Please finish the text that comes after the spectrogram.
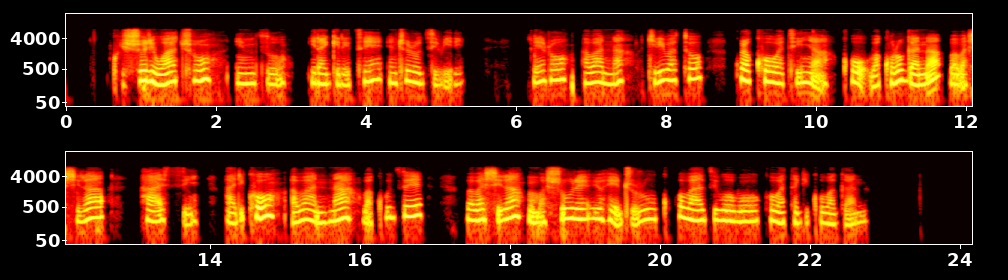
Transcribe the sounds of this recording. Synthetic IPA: kwiːʃuːɾiwaːt͡ʃuinzu | iɾaɡe̞ɾe̞t͡se̞int͡ʃuɾo̞ziβḭɾi | ɾe̞ɾo̞aβaːnaβakʰiɾiβatʰo̞ | kuɾakʰo̞βatʰiːɲa̰kʰo̞̰βakʰo̞ɾoɡana̰βa̰βa̰ʃiɾa | haːsi | haɾikʰo̞aβaːnaβa̰kʰuze̞ | βaβaʃiɾamumaʃuːɾe̞jo̞ɦe̞ːd͡ʒṵɾuku̥ko̞βaziβo̞ːβo̞kʰo̞βatʰaɡikʰoβaɡa̰na

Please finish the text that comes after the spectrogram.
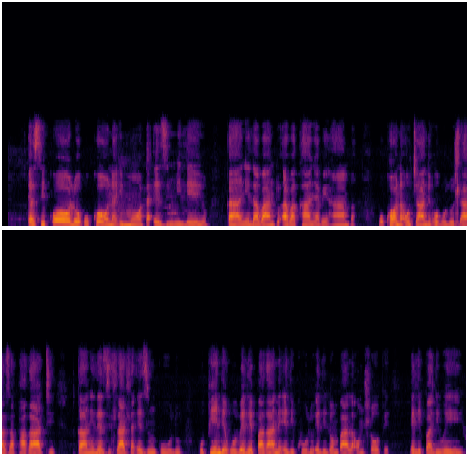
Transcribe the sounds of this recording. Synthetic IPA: esiɣɔlɔɣukʰɔnaʔimɔtʼaʔezimilɛjɔ | ɣaɲɛlaβantʼuʔaβakʰaɲaβɛhaːmbʱa | ɣukʰɔnaʔut͡ʃʼaniʔoβuluɬazapʰaɣatʰi | ɣaɲɛleziɬaɬaʔeziŋkʼuːlu | ɣupʰindʱɛɣuβɛlɛb̥ʱaɣanɛʔelikʰuluelilom̩βala̰ʔo̰m̩ɬɔpʰɛ | elib̥ʱaliwɛːjɔ

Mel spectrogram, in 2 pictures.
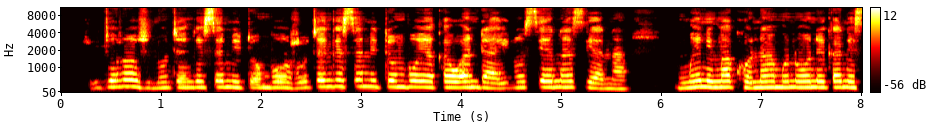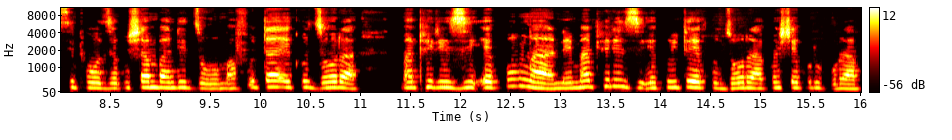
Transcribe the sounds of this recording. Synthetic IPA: ʐito̞ɾo̞ʐino̞te̞ŋɡe̞semito̞mbo̞ʐote̞ŋɡe̞semito̞mbo̞jakawandaino̞sijanasijana | umwe̞nimwakʰo̞namuno̞ːne̞kane̞sipʰo̞d͡ze̞kuʃambandid͡zo̞mafutae̞kud͡zo̞ɾa | mapʰiriziʔe̞k̚umwane̞mapʰiɾizie̞kuitakud͡zo̞ɾakwe̞ʃe̞kurikuraːp̚a

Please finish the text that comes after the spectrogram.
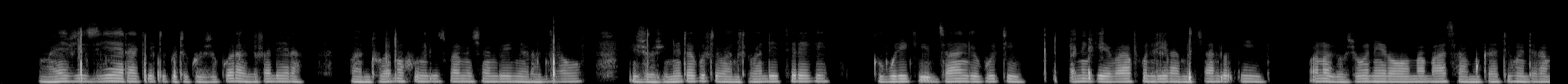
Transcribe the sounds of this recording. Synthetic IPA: maiviziaɾakitikutikuʐikoɾaʐepaɗe̞ɾa | ʋantʰuʋano̞fundiswamiʃando̞je̞ɲaɾad͡zaʋo̞iʐo̞ʐino̞itakutiʋantʰuʋaɗe̞t͡se̞ɾe̞k̬e̞ | kuɓuɗikʰḭd͡zaŋɡe̞kutiʋane̞ŋɡe̞ʋafundiɾamiʃando̞̰ʔiji | ʋa̰no̞zo̞ʐio̞ne̞ɾwaomaɓasamukatimwe̞ndeɾa

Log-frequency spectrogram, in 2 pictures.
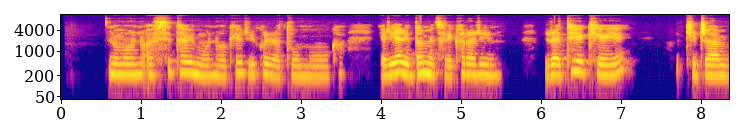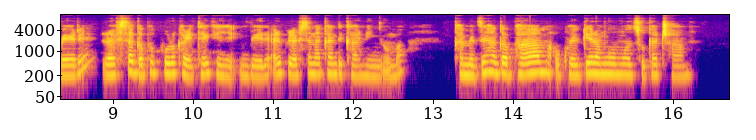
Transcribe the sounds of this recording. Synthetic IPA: numuːn̥huʔafi̥setʰaβimuːn̥okʰeɾiɾikʰo̞ɾiɾatʰoːmuːkʰa | jaɾijaɾido̞me̞t͡se̥aɾikʰaɾaɾino | ɾiɾatʰekʰeje̞ | kʰid͡ʒaːmbe̞ɾe̞ɾiɾafi̥seaɡapapʰuɾokaɾitʰekʰe̞jeʔimbe̞ɾeʔa̰ɾiko̞ɾiɾafi̥se̞nakaːndikʰaːn̥iɲṵma | kʰame̞d͡zeŋhaɡapʰamaʔukwe̞ːbɡe̞ɾamŋumŋuːt͡suɡat͡ʃama

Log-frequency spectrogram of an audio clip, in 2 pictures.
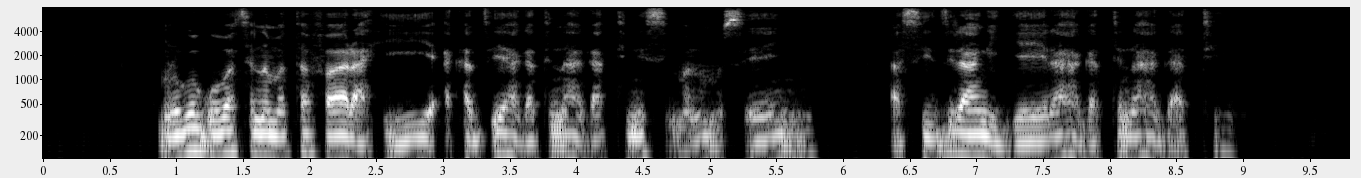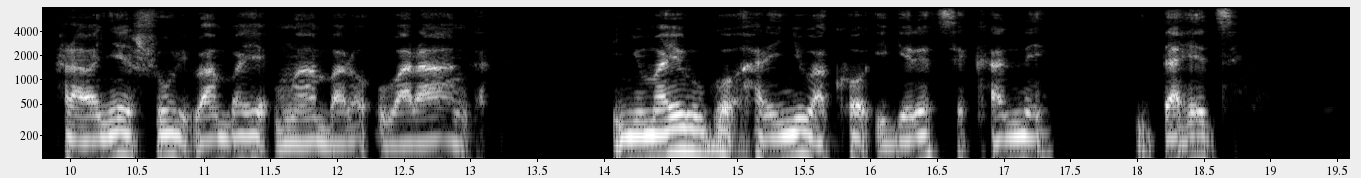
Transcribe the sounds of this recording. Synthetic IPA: mṵɾuɡwo̞ɡwuːβat͡se̞namatafaɾahije̞ʔakʰazijehaɡatinahaɡatʰinisima̰numuse̞ɲi | a̰siziɾaːŋɡiɟe̞ːɾahaɡatinahaɡa̰tʰi | haɾaβaɲe̞ːʃuɾḭβaːmbaje̞ʔumŋaːmbaɾo̞ʔuβaɾaːŋɡa | iɲumajuɾuɡo̞̰haɾiɲuβakʰo̞̰ʔiɡe̞ɾe̞t͡se̞kʰane̞ | ḭd̥ahe̞ze̞̥

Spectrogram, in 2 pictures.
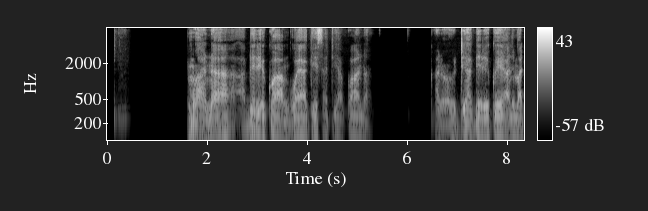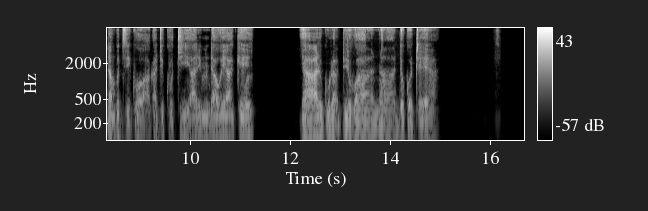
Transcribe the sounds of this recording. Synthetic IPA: mwanaːɓe̞ɾe̞kwaŋɡuʋwajake̞isatijakwana | kanakutiaɓe̞ɾe̞kwe̞ane̞matambud͡ziko̞akatikutiaɾimundaujake̞ | jaːrikurapirwanadʱo̞kote̞ːra

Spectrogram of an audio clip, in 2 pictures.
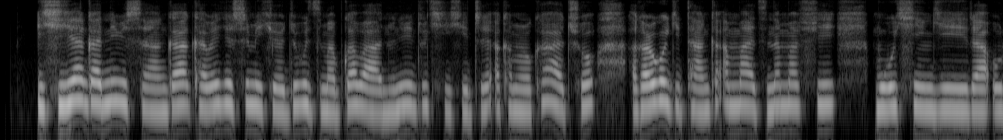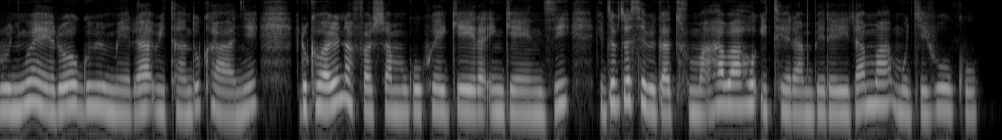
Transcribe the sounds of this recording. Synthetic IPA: ikijaɡaniβiʃaːŋɡakʰaβeɲeʃimikiɾo̞vɟuβuzimabɡaβaːn̥huniβidukʰicid͡ʒe̞ʔakamaɾo̞kʰaːt͡ʃo̞akaβuɡoɡitʰaːŋɡaʔamaːzinamafimuβukʰiːŋɡiɾaʔuɾuɲwe̞ːɾo̞ɡwiβime̞ɾaβitʰaːndukʰaɲe̞ɾukaβaɾiɾonafaʃamuɡukwe̞ːɡe̞ɾaʔiŋɡe̞ːnziːvjo̞vjo̞ːse̞βiɡatʰumaɦaβaɦo̞ʔitʰe̞ɾambe̞ɾe̞ɾiɾamamuɟiɦuɡu

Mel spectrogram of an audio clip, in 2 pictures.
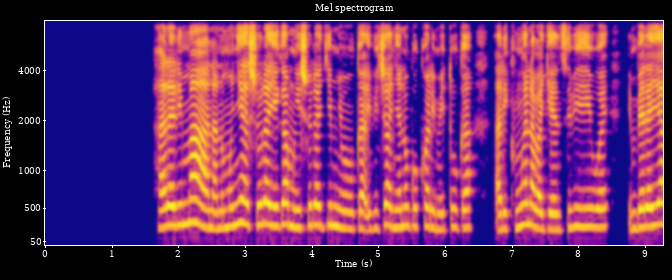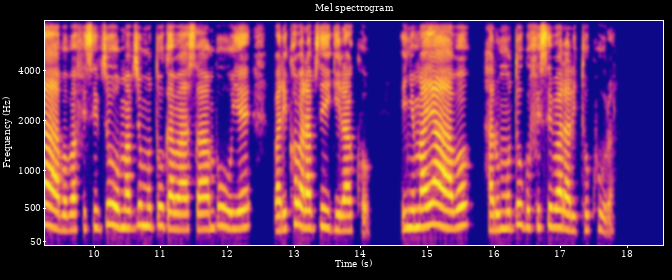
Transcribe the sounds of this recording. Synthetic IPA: haɾe̞ɾimaːnanumuɲe̞ːʃuːɾe̞jiːɡamŋiːʃuːɾe̞ɾɟimɲuːɡaiβid͡ʒaːɲe̞nuɡuko̞ɾimiduɡa | a̰ɾikʰumŋe̞naβaɡe̞ːnziβiːwe̞ | imbe̞ɾe̞jaːβo̞βafisivjuːmavjumuduɡaβasaːmbuje̞ | βaɾikʰo̞βaɾavjiːɡiɾakʰo̞̰ | iɲumajaːβo̞ | haɾumuduɡufisiβaɾaɾitukʰuɾa̰

